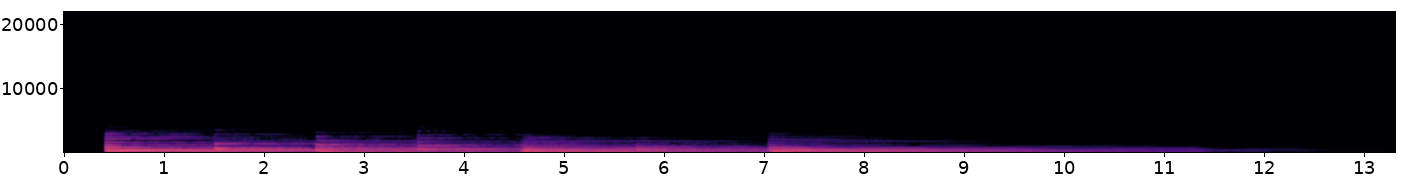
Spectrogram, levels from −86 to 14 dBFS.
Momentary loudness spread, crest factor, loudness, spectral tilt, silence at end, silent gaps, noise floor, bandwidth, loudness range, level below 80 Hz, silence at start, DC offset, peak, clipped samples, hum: 18 LU; 18 dB; -34 LUFS; -8 dB/octave; 2.5 s; none; -84 dBFS; 3.6 kHz; 17 LU; -66 dBFS; 0.4 s; under 0.1%; -16 dBFS; under 0.1%; none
